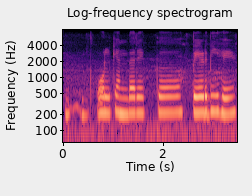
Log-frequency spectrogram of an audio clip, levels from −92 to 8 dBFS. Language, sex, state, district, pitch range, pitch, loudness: Hindi, female, Madhya Pradesh, Dhar, 205-215 Hz, 215 Hz, -15 LUFS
